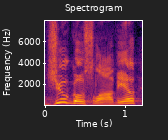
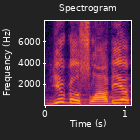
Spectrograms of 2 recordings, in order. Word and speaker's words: Jugoslavia: the language was invented they pronounce it Yugoslavia because they know how to pronounce a j anytime you see the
